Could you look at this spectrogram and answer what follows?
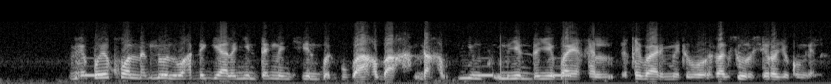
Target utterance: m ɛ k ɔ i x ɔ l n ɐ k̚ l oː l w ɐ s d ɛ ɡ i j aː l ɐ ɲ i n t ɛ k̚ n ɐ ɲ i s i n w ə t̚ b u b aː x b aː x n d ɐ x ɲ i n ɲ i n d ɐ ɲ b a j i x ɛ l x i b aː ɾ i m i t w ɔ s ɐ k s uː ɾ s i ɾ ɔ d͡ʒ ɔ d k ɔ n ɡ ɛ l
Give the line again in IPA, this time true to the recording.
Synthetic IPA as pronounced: m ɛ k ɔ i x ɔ l n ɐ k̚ l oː l w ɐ x d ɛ ɡ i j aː l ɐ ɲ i n t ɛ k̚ n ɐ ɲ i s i n b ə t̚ b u b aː x b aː x n d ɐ x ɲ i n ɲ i n d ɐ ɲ b a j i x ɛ l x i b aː ɾ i m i t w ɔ s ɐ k s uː ɾ s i ɾ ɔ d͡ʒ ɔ k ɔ ŋ ɡ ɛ l

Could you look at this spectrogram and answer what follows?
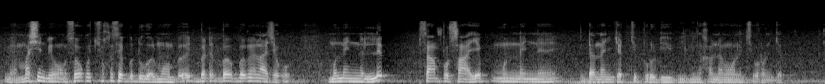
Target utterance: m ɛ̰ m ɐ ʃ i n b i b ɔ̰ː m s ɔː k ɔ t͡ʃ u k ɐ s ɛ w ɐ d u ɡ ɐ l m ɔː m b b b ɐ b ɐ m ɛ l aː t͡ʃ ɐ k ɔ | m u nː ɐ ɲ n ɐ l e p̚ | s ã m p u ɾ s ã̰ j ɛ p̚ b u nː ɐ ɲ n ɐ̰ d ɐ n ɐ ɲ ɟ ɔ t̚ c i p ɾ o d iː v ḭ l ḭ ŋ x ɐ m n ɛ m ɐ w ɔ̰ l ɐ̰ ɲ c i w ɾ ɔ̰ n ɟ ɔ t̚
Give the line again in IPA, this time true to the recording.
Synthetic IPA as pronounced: m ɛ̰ m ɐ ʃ i n b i m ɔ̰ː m s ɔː k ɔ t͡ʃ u x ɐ s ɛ b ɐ d u ɡ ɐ l m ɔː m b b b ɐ b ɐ m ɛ l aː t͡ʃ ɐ k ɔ | m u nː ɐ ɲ n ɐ l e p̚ | s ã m p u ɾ s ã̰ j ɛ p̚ m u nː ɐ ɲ n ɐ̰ d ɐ n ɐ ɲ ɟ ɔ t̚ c i p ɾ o d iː b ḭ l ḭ ŋ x ɐ m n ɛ m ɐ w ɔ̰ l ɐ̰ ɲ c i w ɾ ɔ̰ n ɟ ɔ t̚

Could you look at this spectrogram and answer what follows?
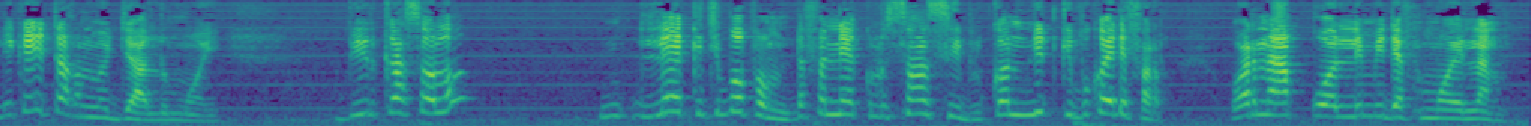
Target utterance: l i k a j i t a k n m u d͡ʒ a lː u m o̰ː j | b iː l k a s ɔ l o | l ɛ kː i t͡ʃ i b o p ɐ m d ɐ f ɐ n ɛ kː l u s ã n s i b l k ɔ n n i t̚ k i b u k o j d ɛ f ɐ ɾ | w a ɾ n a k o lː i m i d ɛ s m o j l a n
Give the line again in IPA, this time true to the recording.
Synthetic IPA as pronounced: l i k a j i t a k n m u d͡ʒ a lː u m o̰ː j | b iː ɾ k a s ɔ l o | l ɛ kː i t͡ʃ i b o p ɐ m d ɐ f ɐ n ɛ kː l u s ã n s i b l k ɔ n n i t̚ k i b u k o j d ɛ f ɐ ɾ | w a ɾ n a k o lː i m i d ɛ f m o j l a n

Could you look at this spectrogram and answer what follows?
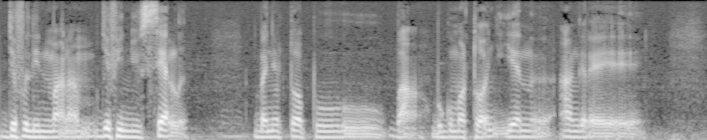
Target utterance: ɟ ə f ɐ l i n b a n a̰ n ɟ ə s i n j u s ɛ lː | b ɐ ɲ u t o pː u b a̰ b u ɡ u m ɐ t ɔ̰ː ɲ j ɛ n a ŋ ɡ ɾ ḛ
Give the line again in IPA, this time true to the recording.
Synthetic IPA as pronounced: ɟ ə f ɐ l i n m a n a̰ m ɟ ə f i n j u s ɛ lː | b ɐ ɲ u t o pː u b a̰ b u ɡ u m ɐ t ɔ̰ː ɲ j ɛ n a ŋ ɡ ɾ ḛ

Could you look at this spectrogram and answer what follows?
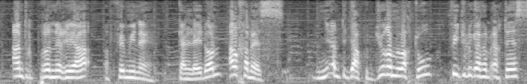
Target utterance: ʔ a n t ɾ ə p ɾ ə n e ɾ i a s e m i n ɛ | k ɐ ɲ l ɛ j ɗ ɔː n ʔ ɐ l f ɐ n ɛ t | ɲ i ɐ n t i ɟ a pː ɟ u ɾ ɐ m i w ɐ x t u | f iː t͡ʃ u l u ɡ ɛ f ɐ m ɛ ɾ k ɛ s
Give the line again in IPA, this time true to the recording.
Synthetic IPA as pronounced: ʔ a n t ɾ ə p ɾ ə n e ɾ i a f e m i n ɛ | k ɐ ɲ l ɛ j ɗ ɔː n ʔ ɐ l x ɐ m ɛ s | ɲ i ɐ n t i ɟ a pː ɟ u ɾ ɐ m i w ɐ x t u | f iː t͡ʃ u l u ɡ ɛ f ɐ m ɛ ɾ t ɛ s

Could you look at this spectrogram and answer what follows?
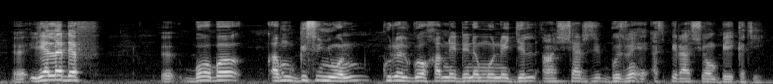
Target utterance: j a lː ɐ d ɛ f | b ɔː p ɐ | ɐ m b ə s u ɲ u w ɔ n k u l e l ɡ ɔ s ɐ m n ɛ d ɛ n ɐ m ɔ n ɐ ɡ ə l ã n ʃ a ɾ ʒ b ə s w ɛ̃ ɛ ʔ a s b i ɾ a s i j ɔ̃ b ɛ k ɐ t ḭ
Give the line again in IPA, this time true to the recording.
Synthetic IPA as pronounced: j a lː ɐ d ɛ f | b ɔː b ɐ | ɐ m ɡ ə s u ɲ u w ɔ n k u ɾ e l ɡ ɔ x ɐ m n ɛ d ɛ n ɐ m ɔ n ɐ ɟ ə l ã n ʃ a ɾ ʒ b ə z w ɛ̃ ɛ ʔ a s p i ɾ a s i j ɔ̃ b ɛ k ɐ t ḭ

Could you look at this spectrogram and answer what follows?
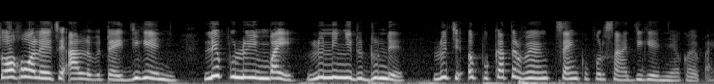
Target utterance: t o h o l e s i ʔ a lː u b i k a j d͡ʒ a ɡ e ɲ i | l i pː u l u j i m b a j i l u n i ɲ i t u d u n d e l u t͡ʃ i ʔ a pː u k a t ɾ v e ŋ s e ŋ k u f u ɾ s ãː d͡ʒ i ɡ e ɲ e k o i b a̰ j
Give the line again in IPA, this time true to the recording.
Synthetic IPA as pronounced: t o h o l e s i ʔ a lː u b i t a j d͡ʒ i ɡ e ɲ i | l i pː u l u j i m b a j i l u n i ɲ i d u d u n d e l u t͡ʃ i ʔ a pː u k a t ɾ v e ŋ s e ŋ k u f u ɾ s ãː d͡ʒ i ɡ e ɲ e k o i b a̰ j

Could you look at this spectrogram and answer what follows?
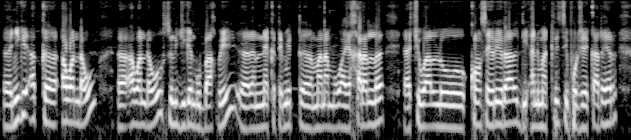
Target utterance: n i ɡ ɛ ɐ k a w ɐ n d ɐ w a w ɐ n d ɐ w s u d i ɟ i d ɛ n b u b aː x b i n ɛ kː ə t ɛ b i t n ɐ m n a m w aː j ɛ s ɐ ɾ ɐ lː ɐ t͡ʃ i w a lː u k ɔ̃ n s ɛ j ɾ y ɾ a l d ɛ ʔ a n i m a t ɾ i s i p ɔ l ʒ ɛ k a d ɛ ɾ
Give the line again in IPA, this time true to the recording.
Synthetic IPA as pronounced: ɲ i ɡ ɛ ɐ k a w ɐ n d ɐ w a w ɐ n d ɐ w s u n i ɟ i ɡ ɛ n b u b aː x b i n ɛ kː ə t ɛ m i t m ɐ n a m w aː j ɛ x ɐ ɾ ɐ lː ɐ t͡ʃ i w a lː u k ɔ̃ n s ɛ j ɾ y ɾ a l d i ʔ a n i m a t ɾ i s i p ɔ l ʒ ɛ k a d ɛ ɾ

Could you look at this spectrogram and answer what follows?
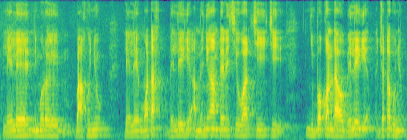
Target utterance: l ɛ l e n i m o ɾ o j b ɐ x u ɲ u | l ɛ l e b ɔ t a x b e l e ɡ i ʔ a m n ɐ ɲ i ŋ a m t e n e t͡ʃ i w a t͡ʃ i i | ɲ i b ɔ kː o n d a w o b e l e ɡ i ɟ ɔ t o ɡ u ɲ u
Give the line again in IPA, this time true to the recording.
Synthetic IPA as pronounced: l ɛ l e n i m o ɾ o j b a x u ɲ u | l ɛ l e m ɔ t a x b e l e ɡ i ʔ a m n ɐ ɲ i ŋ a m t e n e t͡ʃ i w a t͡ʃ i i | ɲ i b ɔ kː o n d a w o b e l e ɡ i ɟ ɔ t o ɡ u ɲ u

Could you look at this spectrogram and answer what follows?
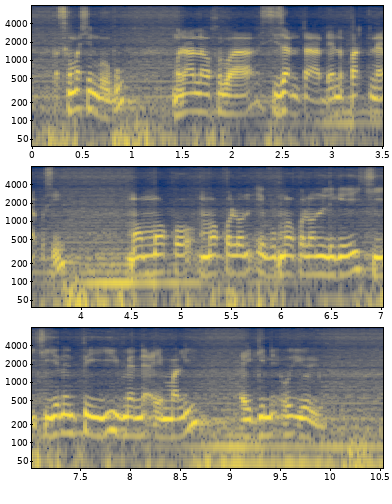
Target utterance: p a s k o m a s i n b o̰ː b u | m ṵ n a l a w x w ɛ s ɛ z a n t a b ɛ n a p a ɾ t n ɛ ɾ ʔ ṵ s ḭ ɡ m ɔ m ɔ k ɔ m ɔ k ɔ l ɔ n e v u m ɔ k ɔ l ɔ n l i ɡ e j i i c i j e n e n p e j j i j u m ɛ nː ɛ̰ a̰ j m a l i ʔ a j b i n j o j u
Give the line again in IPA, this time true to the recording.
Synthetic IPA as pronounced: p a s k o m a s i n b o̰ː b u | m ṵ n a l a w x w a s i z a n t a b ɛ n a p a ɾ t n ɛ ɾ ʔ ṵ s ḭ m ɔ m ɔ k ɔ m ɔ k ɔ l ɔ n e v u m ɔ k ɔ l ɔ n l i ɡ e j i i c i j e n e n p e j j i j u m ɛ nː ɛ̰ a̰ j m a l i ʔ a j ɡ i n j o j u

